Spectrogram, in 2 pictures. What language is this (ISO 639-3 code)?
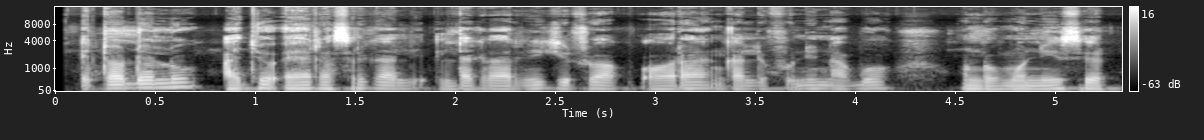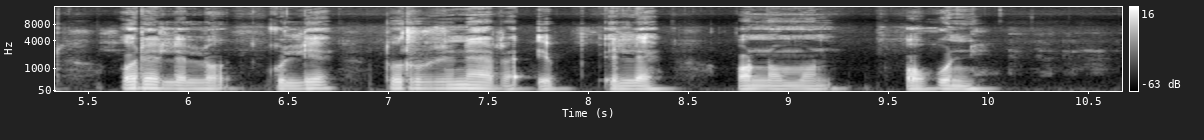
mas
